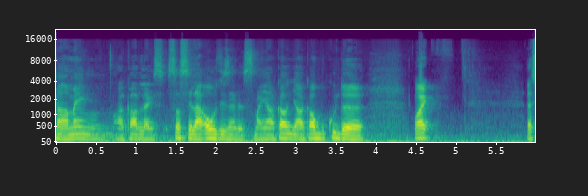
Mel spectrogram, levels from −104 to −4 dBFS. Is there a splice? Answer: yes; 1 cut; at 4.4 s

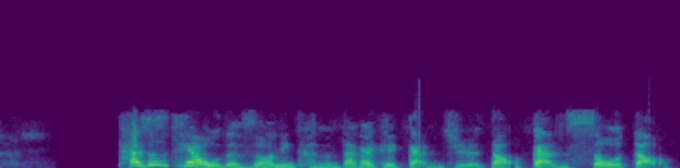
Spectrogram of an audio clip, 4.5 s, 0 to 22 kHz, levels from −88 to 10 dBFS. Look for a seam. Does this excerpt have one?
no; 0 cuts

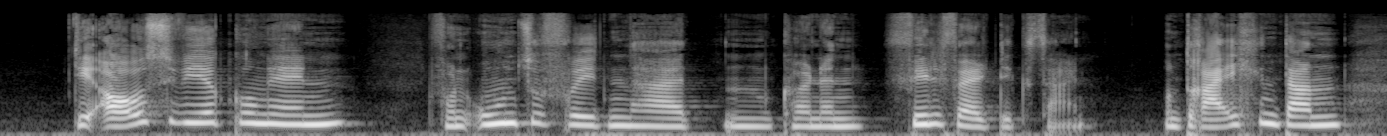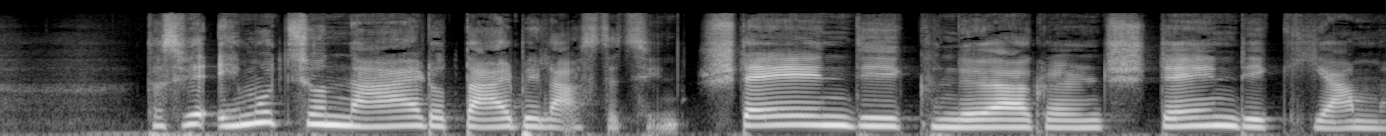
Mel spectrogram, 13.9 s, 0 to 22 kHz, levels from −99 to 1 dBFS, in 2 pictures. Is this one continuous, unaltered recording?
no; 1 cut; at 10.4 s

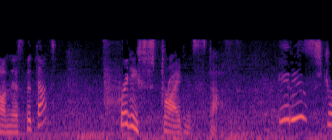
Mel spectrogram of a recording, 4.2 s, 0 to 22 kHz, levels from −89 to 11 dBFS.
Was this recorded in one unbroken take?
yes; 0 cuts

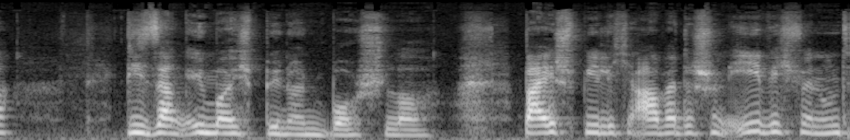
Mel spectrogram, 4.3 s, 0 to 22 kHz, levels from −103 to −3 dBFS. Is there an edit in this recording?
yes; 1 cut; at 2.5 s

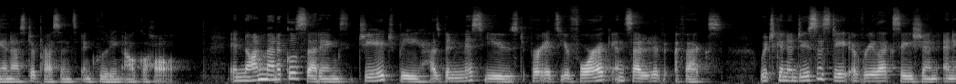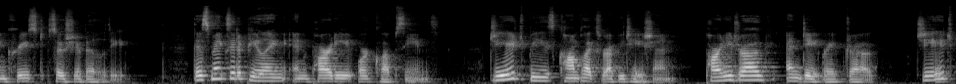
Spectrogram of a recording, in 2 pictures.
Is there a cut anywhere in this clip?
yes; 2 cuts; at 2.1 s, 14.3 s

